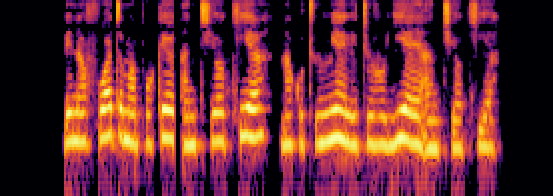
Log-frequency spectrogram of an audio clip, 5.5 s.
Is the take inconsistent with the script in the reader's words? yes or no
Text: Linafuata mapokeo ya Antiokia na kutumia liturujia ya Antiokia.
yes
